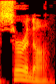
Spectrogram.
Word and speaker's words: Suriname: In Dutch, the official language of Suriname, the pronunciation is Suriname, with the main stress on the third syllable and a schwa terminal vowel.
